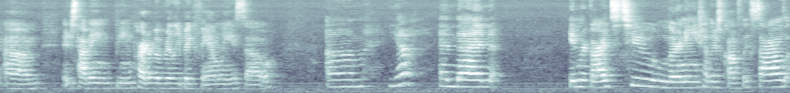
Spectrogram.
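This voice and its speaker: Young woman, medium pitch, casual student presentation, echoey, faint background noise. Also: distant mic. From South Florida, United States. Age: young adult. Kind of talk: informal class presentation. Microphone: distant microphone.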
